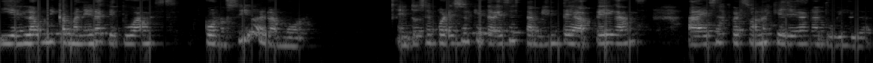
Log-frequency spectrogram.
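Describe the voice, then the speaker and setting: Her voice is fairly high-pitched and somewhat breathy. The woman keeps her intonation fairly even. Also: moderate pace. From Venezuela. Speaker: astrologer and tarot reader. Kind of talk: casual interview.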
